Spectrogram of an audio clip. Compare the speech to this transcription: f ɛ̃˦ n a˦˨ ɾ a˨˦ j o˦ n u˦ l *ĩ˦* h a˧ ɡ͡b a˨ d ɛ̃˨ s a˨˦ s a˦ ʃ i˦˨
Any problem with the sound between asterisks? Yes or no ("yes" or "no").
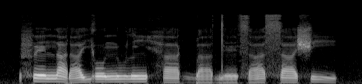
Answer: no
